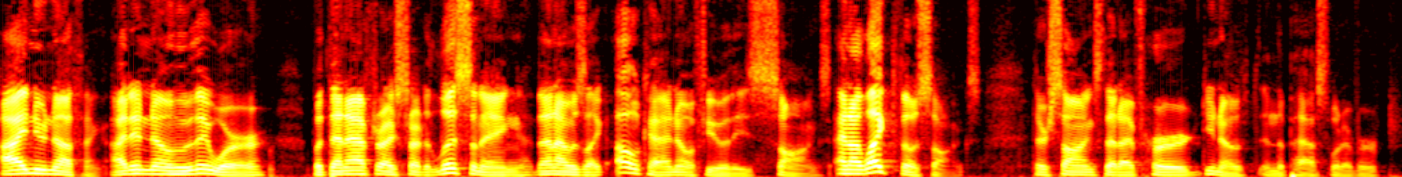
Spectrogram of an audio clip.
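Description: A man talks at a fairly quick pace in an American accent. He has an ordinary speaking voice at medium pitch with lively intonation. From Milwaukee, Wisconsin. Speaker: comedy writer. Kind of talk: casual chat.

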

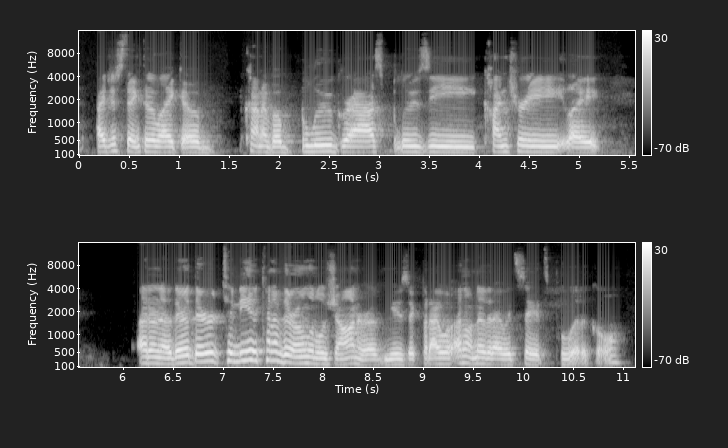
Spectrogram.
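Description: A woman with an American accent uses an ordinary speaking voice, fairly low in pitch, at a moderate pace. Her loudness stays very even, and her pitch varies in an ordinary way. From Texas, near Houston. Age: 40s. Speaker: comedian. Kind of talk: casual chat.

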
